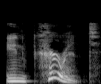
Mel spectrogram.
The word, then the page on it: incurrent: British English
